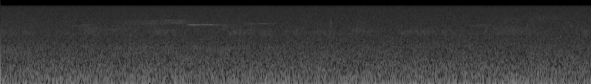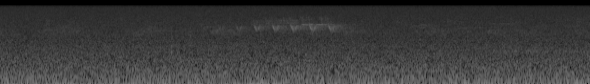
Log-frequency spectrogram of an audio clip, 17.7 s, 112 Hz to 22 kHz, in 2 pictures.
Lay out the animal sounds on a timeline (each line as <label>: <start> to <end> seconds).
Black-throated Green Warbler (Setophaga virens): 1.8 to 3.5 seconds
Ovenbird (Seiurus aurocapilla): 11.6 to 14.5 seconds
Black-throated Green Warbler (Setophaga virens): 12.6 to 14.2 seconds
